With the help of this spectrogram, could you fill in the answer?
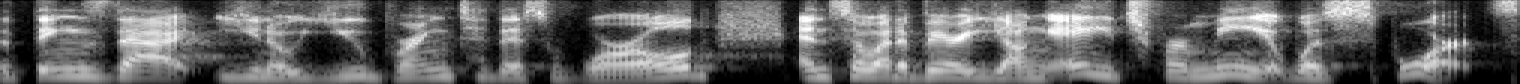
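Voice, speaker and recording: A woman talks in a normal speaking voice. Her pitch is medium and her pace moderate. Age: 30s. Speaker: personal trainer. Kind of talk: casual chat.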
